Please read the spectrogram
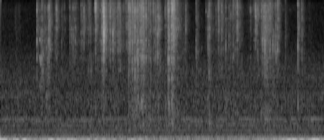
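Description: Hands shuffling and sliding through a stack of Topps Chrome trading cards, a quick run of crisp rustling and crinkling strokes that starts about half a second in and dies away near the end.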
